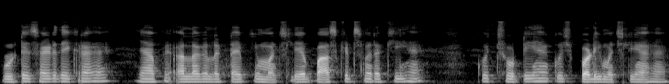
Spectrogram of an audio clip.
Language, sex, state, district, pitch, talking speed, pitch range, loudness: Hindi, male, Bihar, West Champaran, 130 Hz, 195 wpm, 120-140 Hz, -21 LUFS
